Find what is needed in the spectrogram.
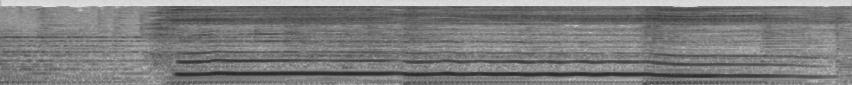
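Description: Pop song: after a brief fade, a long wordless sung note is held for about two and a half seconds over sustained low chords, dipping slightly in pitch near the end.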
